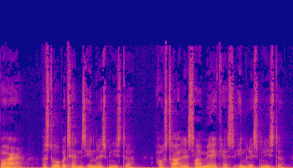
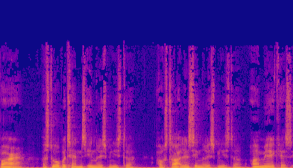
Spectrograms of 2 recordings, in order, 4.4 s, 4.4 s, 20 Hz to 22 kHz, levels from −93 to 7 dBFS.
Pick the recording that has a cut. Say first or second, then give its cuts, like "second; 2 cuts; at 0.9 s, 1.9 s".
first; 1 cut; at 2.9 s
